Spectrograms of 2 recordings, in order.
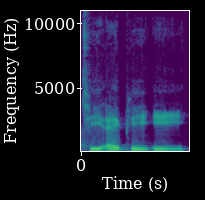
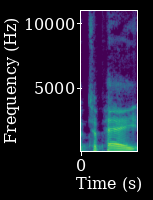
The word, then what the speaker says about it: Tapé: Yeah, and first of all, the most important thing his his last name is spelled T A P E, but you are correct; it is not pronounced tape like Scotch tape.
